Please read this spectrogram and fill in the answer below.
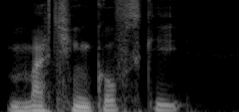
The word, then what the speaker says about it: Marcinkowski: I do have an extremely difficult last name. It's pronounced Marcinkowski. I got it because of my Polish roots.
